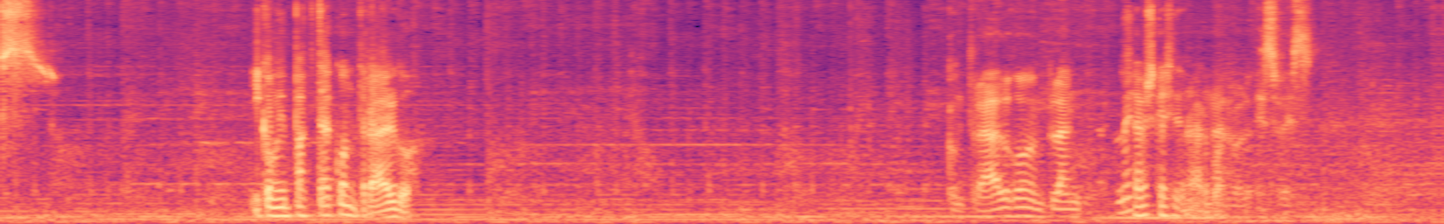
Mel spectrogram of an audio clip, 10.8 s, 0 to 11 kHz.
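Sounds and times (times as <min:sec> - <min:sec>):
person whistling imitating a bullet flying past: 0:00.0 - 0:00.6
speech: 0:02.0 - 0:03.3, 0:07.4 - 0:10.1.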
